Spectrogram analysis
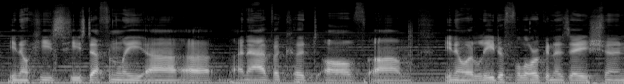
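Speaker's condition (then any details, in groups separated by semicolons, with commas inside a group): No condition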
